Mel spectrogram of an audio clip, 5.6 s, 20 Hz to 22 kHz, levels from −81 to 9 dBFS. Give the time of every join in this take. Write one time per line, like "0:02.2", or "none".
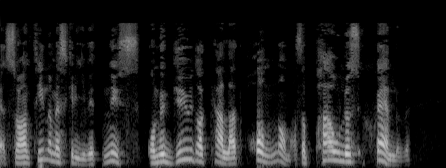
0:01.8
